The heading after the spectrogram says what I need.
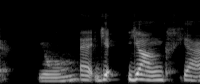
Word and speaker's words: Jung: Jung, yeah. Jung.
